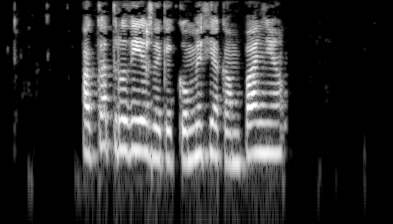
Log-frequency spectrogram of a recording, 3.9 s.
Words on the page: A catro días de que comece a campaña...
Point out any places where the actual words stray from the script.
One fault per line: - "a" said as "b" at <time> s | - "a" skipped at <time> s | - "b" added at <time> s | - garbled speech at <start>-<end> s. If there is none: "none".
none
